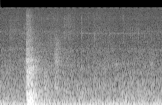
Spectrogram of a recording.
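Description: A single sharp knock about a third of a second in, over a steady low room hum.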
